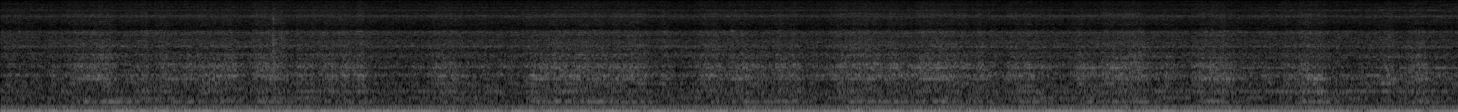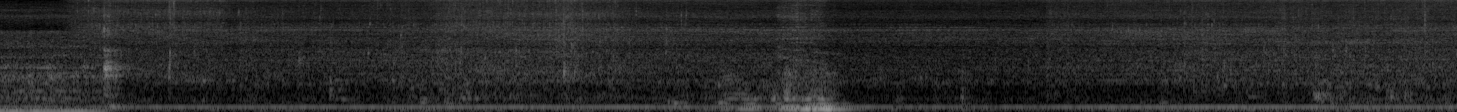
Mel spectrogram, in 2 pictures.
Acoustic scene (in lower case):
restroom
